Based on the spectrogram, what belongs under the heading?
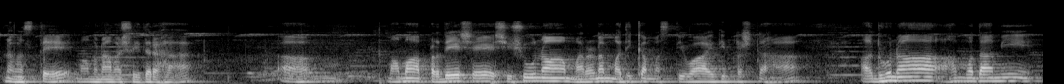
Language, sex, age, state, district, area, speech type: Sanskrit, male, 60+, Karnataka, Mysore, urban, spontaneous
